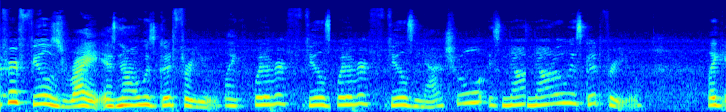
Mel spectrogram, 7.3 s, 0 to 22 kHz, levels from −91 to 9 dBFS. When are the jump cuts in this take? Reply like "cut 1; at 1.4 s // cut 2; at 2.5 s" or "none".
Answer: cut 1; at 3.3 s // cut 2; at 5.2 s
